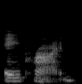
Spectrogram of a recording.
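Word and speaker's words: A′: be A with this little dash, which is pronounced A prime.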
